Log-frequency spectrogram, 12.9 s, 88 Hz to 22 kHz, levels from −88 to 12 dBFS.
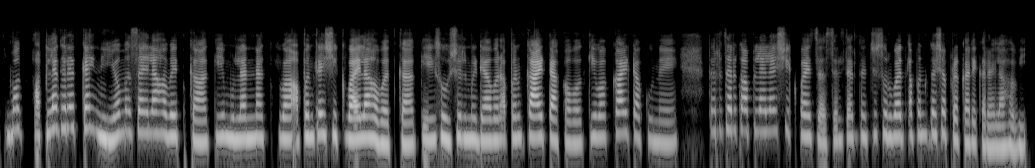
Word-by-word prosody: मग 305 Hz, +1 st, -1 dB, 0.2 s
आपल्या 310 Hz, +4 st, +1 dB
घरात 330 Hz, +1 st, 0 dB
काही 320 Hz, 0 st, +1 dB
नियम 250 Hz, +1 st, +3 dB
असायला 280 Hz, 0 st, -1 dB
हवे 250 Hz, -2 st, +1 dB
का? 210 Hz, -1 st, +2 dB
की 245 Hz, 0 st, -1 dB
मुलांना 235 Hz, 0 st, +3 dB
किंवा 235 Hz, 0 st, -2 dB
आपण 245 Hz, +2 st, +2 dB
काही 265 Hz, 0 st, +2 dB
शिकवायला 240 Hz, -2 st, +5 dB
हवं 200 Hz, -5 st, +3 dB
का? 195 Hz, -1 st, +2 dB
की 225 Hz, 0 st, +1 dB
सोशल 235 Hz, 0 st, +1 dB
मीडियावर 220 Hz, 0 st, +2 dB
आपण 235 Hz, +1 st, -2 dB
काय 245 Hz, -1 st, +7 dB
टाकावं 205 Hz, -2 st, 0 dB
किंवा 245 Hz, -1 st, -3 dB
काय 275 Hz, 0 st, +2 dB
टाकू 230 Hz, -3 st, -6 dB
नये? 200 Hz, 0 st, -4 dB, 0.4 s
तर 290 Hz, 0 st, -10 dB
जर 305 Hz, -1 st, 0 dB
का 305 Hz, -, 0 dB
आपल्याला 295 Hz, 0 st, -4 dB
शिकवायचं 255 Hz, -, -4 dB
असेल, 110 Hz, +2 st, -7 dB
तर -, -, -1 dB
त्याची 250 Hz, +1 st, -7 dB
सुरुवात 250 Hz, -1 st, -2 dB
आपण 265 Hz, 0 st, -5 dB
कशाप्रकारे 220 Hz, -7 st, -3 dB
करायला 175 Hz, -1 st, -1 dB
हवी? 175 Hz, +1 st, -3 dB
245 Hz, 180 wpm, -22 LUFS, 220-270 Hz, 0.4 s, काय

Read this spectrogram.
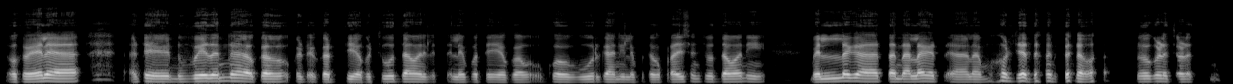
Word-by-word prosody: ఒకవేళ 130 Hz, +5 st, +5 dB, 0.8 s
అంటే 145 Hz, -, 0 dB, 0.3 s
నువ్వేదన్నా 145 Hz, +4 st, +4 dB, 0.2 s
ఒక -, -, -9 dB, 0.2 s
ఒకటి 125 Hz, -, -9 dB
ఒకటిది 120 Hz, +2 st, -2 dB
ఒకటి 120 Hz, +1 st, -10 dB
చూద్దామని 125 Hz, -2 st, 0 dB
లే -, -, -18 dB, 0.2 s
లేకపోతే 115 Hz, 0 st, -5 dB, 0.2 s
ఒక -, -, -11 dB, 0.3 s
ఒక -, -, -15 dB, 0.3 s
ఊరు 125 Hz, -2 st, -4 dB
గాని 115 Hz, 0 st, -2 dB
లేకపోతే 115 Hz, +1 st, -8 dB
ఒక -, -, -8 dB
ప్రదేశం 120 Hz, +3 st, -2 dB
చూద్దామని 130 Hz, +1 st, -1 dB, 0.6 s
మెల్లగా 145 Hz, +4 st, +3 dB, 0.2 s
తనలాగా 130 Hz, +2 st, +3 dB, 0.3 s
అలా 120 Hz, 0 st, -3 dB
మోల్ద్ 155 Hz, -2 st, -3 dB
జేద్దామనుకున్నావా? 160 Hz, -, +1 dB, 0.4 s
నువ్వు 130 Hz, +1 st, -1 dB
గూడా 140 Hz, -1 st, +1 dB
చూడొచ్చని. 125 Hz, -, -6 dB
130 Hz, 125 wpm, -22 LUFS, 120-140 Hz, 0.8 s, ఒకవేళ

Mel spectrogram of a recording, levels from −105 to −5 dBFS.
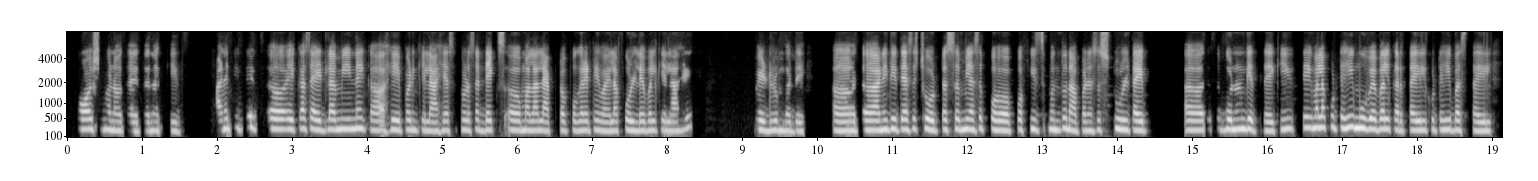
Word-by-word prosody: Posh 240 Hz, -1 st, +1 dB
बनवता 210 Hz, -3 st, -3 dB
येतं 200 Hz, +1 st, -5 dB
नक्कीच, 200 Hz, -2 st, -7 dB, 0.5 s
आणि 240 Hz, +2 st, 0 dB
तिथेच 255 Hz, +2 st, -5 dB, 0.2 s
अ, 240 Hz, 0 st, +4 dB
एका 240 Hz, +2 st, 0 dB
साइडला 230 Hz, -1 st, +2 dB
मी 245 Hz, +1 st, +2 dB
नाही 255 Hz, +1 st, +2 dB
का, 220 Hz, -1 st, 0 dB
हे 230 Hz, -1 st, +2 dB
पण 225 Hz, -1 st, -1 dB
केलं 210 Hz, -2 st, 0 dB
आहे. 200 Hz, +2 st, +1 dB
असं 215 Hz, +1 st, -6 dB
थोडासा 225 Hz, 0 st, -3 dB
डेस्क 220 Hz, 0 st, +1 dB
अ, 220 Hz, -1 st, +1 dB
मला 215 Hz, 0 st, +2 dB
लॅपटॉप 210 Hz, 0 st, -2 dB
वगैरे 215 Hz, 0 st, +1 dB
ठेवायला 205 Hz, -2 st, 0 dB
फोल्डेबल 215 Hz, -1 st, +1 dB
केला 210 Hz, -2 st, -1 dB
आहे. 220 Hz, +7 st, -3 dB, 0.9 s
बेडरूममध्ये 205 Hz, -2 st, 0 dB, 0.4 s
अ, 215 Hz, -, -2 dB, 0.4 s
तर, -, -, +3 dB
आणि 220 Hz, +1 st, +6 dB
तिथे 240 Hz, -1 st, +2 dB
असं 235 Hz, +1 st, +1 dB
छोटंसं 230 Hz, 0 st, +1 dB
मी 240 Hz, -, +4 dB
असं 235 Hz, +2 st, 0 dB
प -, -, -3 dB, 0.3 s
पफीज 230 Hz, -1 st, -3 dB
म्हणतो 235 Hz, +2 st, 0 dB
ना 225 Hz, -, +3 dB
आपण, 210 Hz, 0 st, -2 dB
असं 205 Hz, +3 st, -5 dB
स्टूल 235 Hz, +2 st, +1 dB
टाईप 215 Hz, -1 st, +5 dB, 0.5 s
अ, 220 Hz, -, -3 dB
असं 220 Hz, +1 st, -1 dB
बनवून 240 Hz, +1 st, +3 dB
घेतलंय, 205 Hz, -4 st, 0 dB
की 235 Hz, +5 st, -3 dB
ते 275 Hz, -1 st, 0 dB
मला 275 Hz, +1 st, +5 dB
कुठेही 270 Hz, 0 st, +1 dB
मूव्हेबल 245 Hz, -2 st, +5 dB
करता 220 Hz, -1 st, -1 dB
येईल, 220 Hz, 0 st, +2 dB
कुठेही 230 Hz, +1 st, -2 dB
बसता 210 Hz, 0 st, -4 dB
येईल. 200 Hz, 0 st, 0 dB
220 Hz, 180 wpm, -23 LUFS, 210-240 Hz, 0.9 s, आणि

